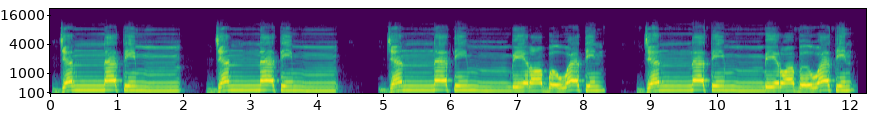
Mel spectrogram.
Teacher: اسی طرح جہاں پر بھی تنوین ہو، تنوین کے بعد با آ جائے تو تنوین کے اندر جو نون ساکن ہوتا ہے اسے میم سے بدل کر غنہ کر کے پڑھیں گے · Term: اقلاب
